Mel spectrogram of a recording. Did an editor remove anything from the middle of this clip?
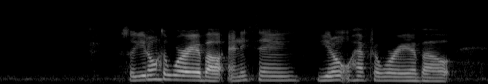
yes; 2 cuts; at 1.6 s, 3.0 s

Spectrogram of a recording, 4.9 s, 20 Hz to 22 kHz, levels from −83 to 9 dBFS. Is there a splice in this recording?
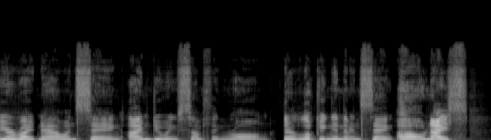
yes; 2 cuts; at 2.7 s, 3.5 s

